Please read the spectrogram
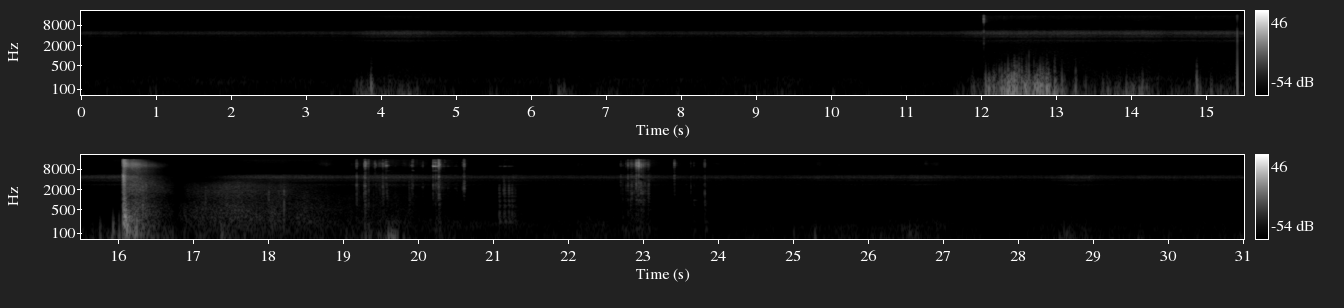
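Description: A single long-range rifle shot about halfway through, followed by a few seconds of echo rolling back off the hills. A low rumble of wind or handling comes just before it, a few small sharp clicks follow, and a faint steady high-pitched whine runs underneath throughout.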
